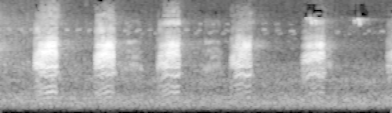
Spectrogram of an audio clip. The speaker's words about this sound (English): let's just YouTube what a mallard sounds like so I can get the cadence. Okay. So this is, I guess, what a mallard sounds like.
